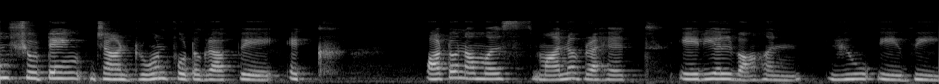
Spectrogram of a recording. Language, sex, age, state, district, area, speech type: Punjabi, female, 45-60, Punjab, Jalandhar, urban, spontaneous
